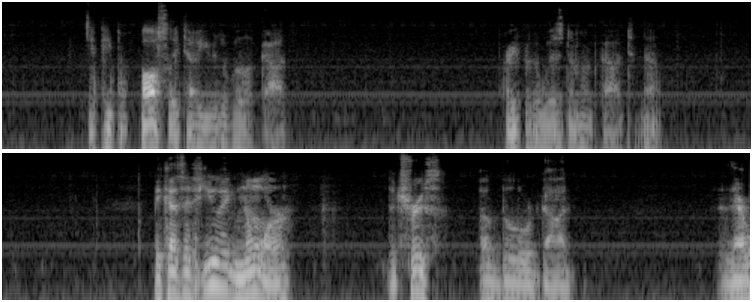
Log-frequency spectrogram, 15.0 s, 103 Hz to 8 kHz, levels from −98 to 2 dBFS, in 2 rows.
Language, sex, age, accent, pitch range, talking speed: English, male, 60-79, American, 75-90 Hz, 110 wpm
